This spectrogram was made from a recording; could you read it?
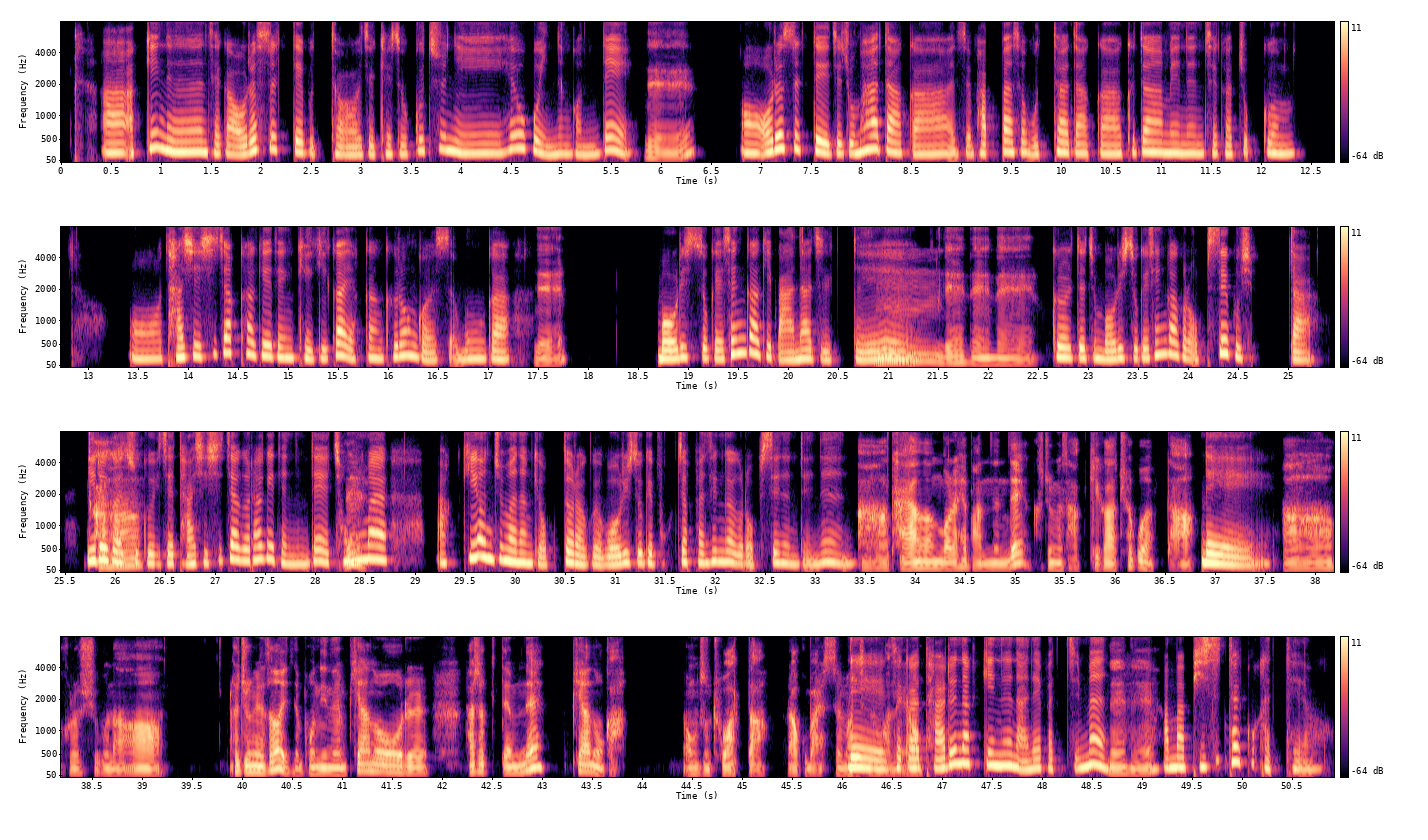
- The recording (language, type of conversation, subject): Korean, podcast, 어떤 활동을 할 때 완전히 몰입하시나요?
- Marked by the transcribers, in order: other background noise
